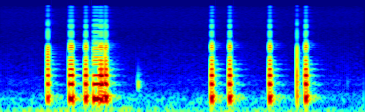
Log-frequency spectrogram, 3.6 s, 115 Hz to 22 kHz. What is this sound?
MobilePhone MagneticInt PartIII
Third section of an Iphone 4 cycling while attached to a dock (some kind of unshielded Sony alarm/personal stereo). Recorded with Edirol R-05. Some distortion, not from the recording. Unprocessed. Hotel room ambience. Full version is posted as well.
interference, magnetic-interference, mobile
